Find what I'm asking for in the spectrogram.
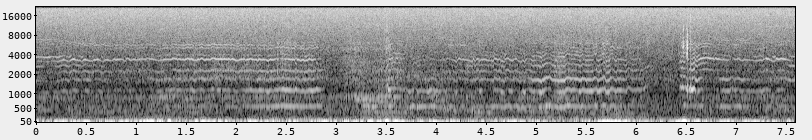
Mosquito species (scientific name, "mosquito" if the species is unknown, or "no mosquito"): mosquito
